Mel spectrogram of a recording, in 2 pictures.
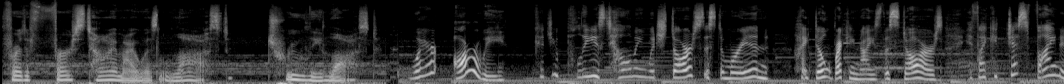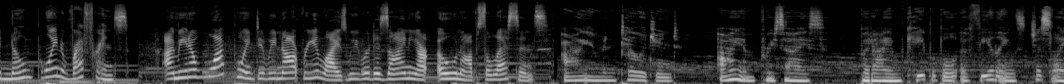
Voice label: animation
